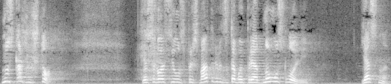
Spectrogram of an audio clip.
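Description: A woman's voice: high-pitched, sing-song, moderate pace, a bit bright. An actress playing a strict, fussy woman who minds a teenager, firm and admonishing, in a Russian radio play. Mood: stern.

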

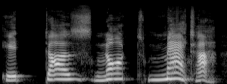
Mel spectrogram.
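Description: A man voicing an earnest, nervous young musician in an audiobook, with a high voice. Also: expressive, moderate pace, dry recording, clean studio sound, close to an everyday voice. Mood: nervous, defiant. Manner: stammering, earnest. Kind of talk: acted audiobook dialogue.

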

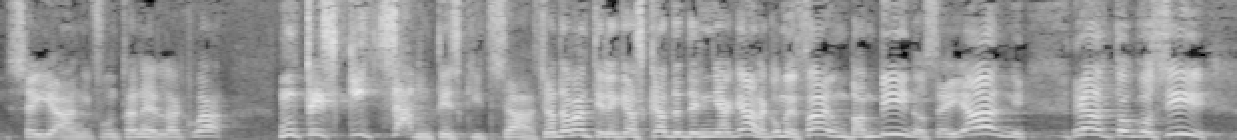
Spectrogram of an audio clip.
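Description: A man's voice: sits high, a bit bright. A man with a Roman accent performing a theatrical comic monologue, emphatic and repetitive.

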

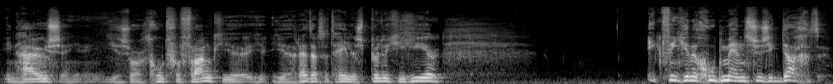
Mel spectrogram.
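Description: Shy, husky-voiced country man. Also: medium pitch, unhurried, fairly bright tone. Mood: hesitant, shy. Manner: hesitant, stammering, roundabout. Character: shy, awkward country man clumsily courting. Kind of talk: naturalistic radio drama.

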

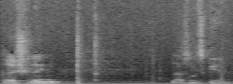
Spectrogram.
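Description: An actor playing a dogged, impatient police inspector in a radio crime drama, probing and suspicious, with a husky, muted voice. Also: male voice, fairly high pitch, expressive, slow, background noise, exaggerated voice. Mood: musing, suspicious. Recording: reverberant hall-like radio drama scene.

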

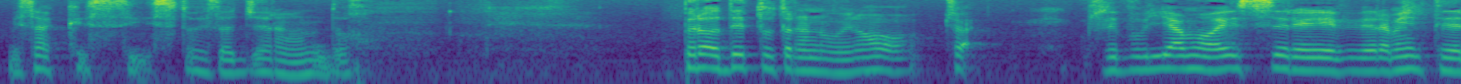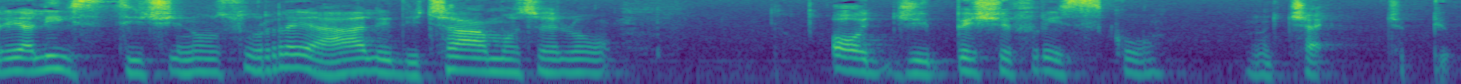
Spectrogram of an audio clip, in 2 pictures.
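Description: A woman's voice: on the low side, steady tone, takes it slowly, a little mellow. A woman comedian performing a satirical, conversational monologue in a theatrical way, often interrupting herself with rhetorical questions.

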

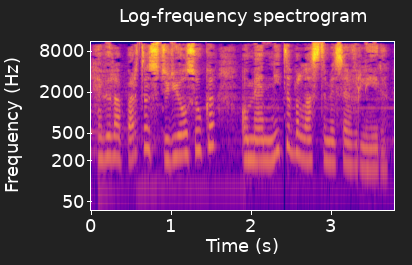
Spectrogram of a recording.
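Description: A woman's voice: mid-range voice, animated, a little fast, mellow, soft background music, natural voice. An actress playing a guarded, defensive woman being questioned in a radio drama. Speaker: victim's daughter.

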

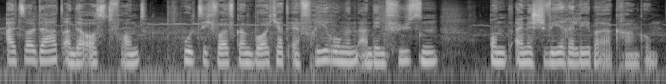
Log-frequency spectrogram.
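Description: A narrator reading a scripted radio documentary in a measured literary manner. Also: medium pitch, little pitch movement, creaky, darkish tone, a little hiss or hum.

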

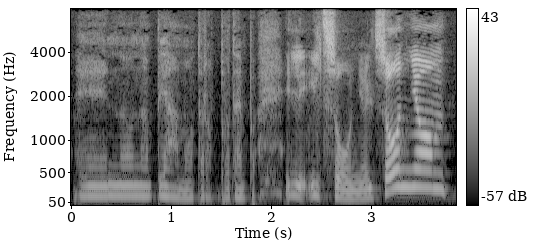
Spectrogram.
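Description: A man's voice: on the high side, big pitch swings, measured pace, breathy edge, exaggerated voice. A man playing a doting, easily amazed companion to a child in theatrical radio storytelling, with stammered repetitions and coaxing exclamations. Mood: hushed, thoughtful. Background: music, plucked guitar.

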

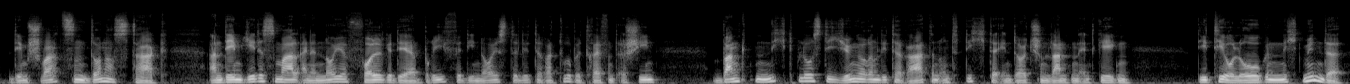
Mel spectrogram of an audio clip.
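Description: A male narrator with a low voice delivers a scripted radio biography. His phrasing is formal and measured, each long sentence carefully built.

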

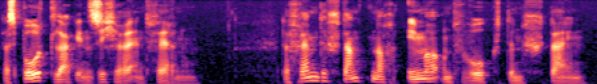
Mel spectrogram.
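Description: A man narrating a literary 1950s radio drama in measured, deliberate phrases with pauses. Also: a bass voice, sing-song, gravelly.

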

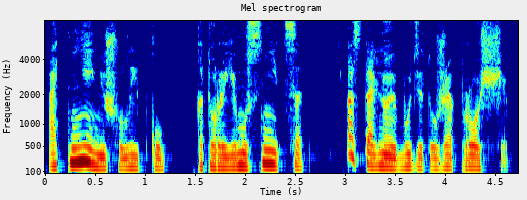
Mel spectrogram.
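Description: A woman's voice: on the low side, normal speed, darkish tone, no room sound, natural voice. Casting: spiteful king read by a woman, hissing, imperious, scheming, for a storybook tale, dry recording. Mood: sly. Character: angry, spiteful male king, scheming and commanding.

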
